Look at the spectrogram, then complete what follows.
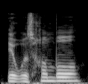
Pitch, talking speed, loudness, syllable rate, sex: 155 Hz, 205 wpm, -14 LUFS, 5.6 syllables/s, male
